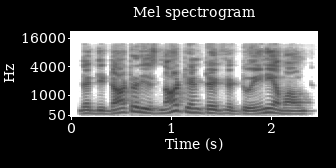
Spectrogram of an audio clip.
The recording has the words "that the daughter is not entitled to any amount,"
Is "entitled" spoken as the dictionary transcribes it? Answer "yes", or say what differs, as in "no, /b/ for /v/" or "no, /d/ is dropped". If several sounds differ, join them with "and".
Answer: no, /l/ is dropped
